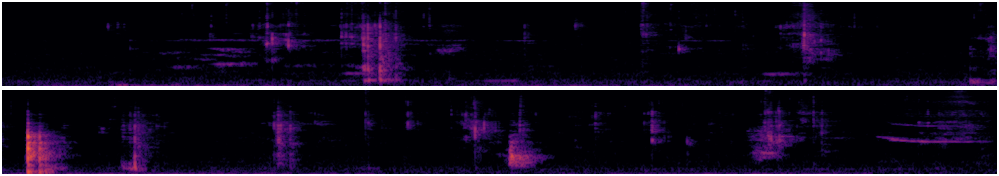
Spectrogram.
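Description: Close-up eating sounds: wet chewing and lip smacks as meat is bitten off a curry-coated chicken leg held in the fingers, in irregular clicks with the loudest smack about five seconds in.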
